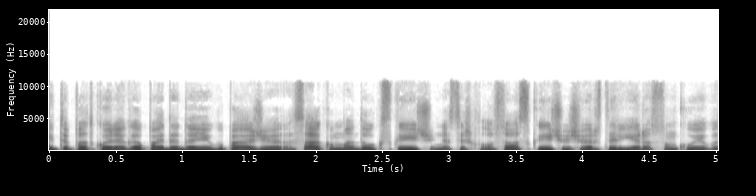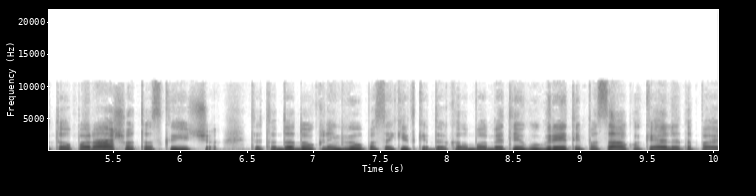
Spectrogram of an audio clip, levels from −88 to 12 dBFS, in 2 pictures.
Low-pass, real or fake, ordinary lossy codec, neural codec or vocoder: 10.8 kHz; fake; MP3, 64 kbps; codec, 24 kHz, 1.2 kbps, DualCodec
